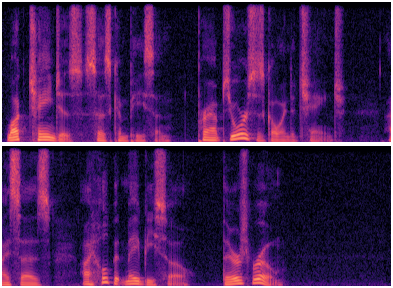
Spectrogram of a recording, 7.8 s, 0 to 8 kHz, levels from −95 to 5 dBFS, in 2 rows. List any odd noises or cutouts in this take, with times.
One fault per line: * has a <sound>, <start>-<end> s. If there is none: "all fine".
all fine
